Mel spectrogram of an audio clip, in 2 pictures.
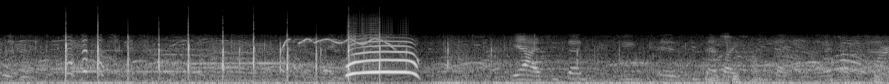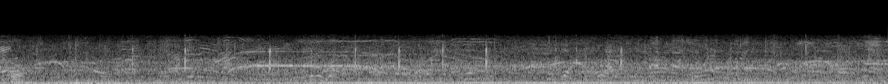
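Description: Spectators cheer and shout from the roadside.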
